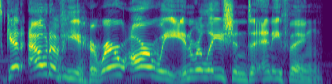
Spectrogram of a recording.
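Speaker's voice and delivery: high, loud disbelief; baffled outcry. Real, not acted. Player baffled the cruiser landed: high loud outcry. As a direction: shout in confused disbelief. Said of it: "player baffled by landing".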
